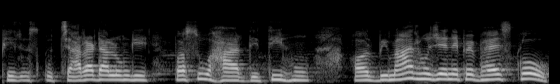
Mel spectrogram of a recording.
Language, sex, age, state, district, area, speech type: Hindi, female, 45-60, Uttar Pradesh, Ghazipur, urban, spontaneous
